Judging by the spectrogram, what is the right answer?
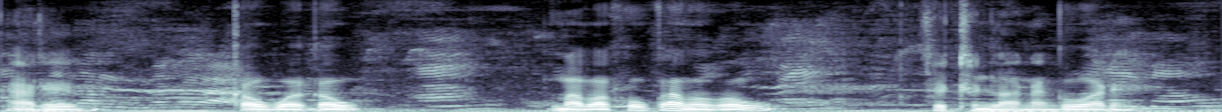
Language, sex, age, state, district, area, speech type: Bodo, male, 60+, Assam, Chirang, rural, spontaneous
